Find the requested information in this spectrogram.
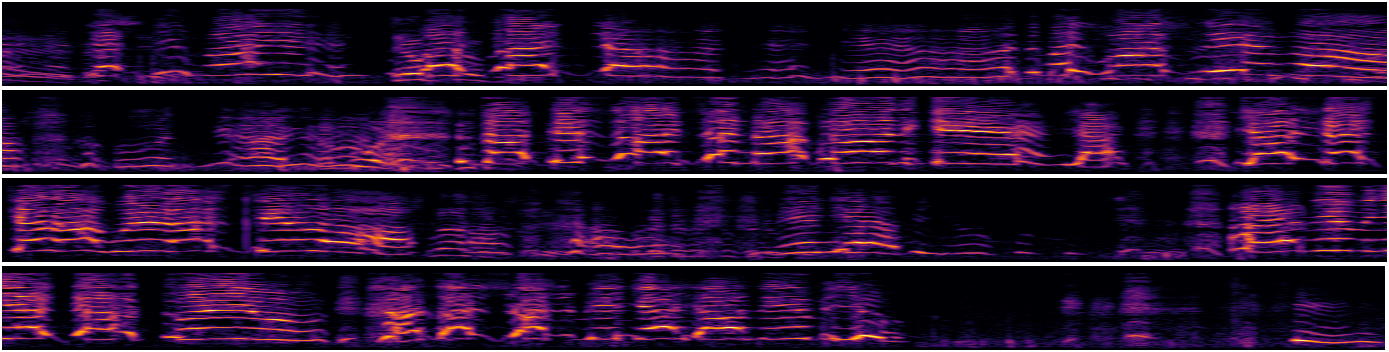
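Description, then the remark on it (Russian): A lone voice keens a wailing Russian folk lament, its pitch sliding and sobbing through long wavering phrases with short breaks for breath, steady throughout. “То есть если у кого-то какое-то горе, он может просто пойти в лес и там в одиночку высказать все, что у него есть на душе, используя поэтику музыкальную и словесную плача.”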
